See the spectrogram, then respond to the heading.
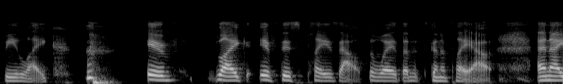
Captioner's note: laughs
